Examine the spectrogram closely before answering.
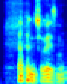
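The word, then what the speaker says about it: Gattungswesen: the species being, the Gattungsweisen? Is that Gattungsweisen? Gattungsweisen. Yeah, Gattungsweisen. Right, sure, yeah. Proper German pronunciation.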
